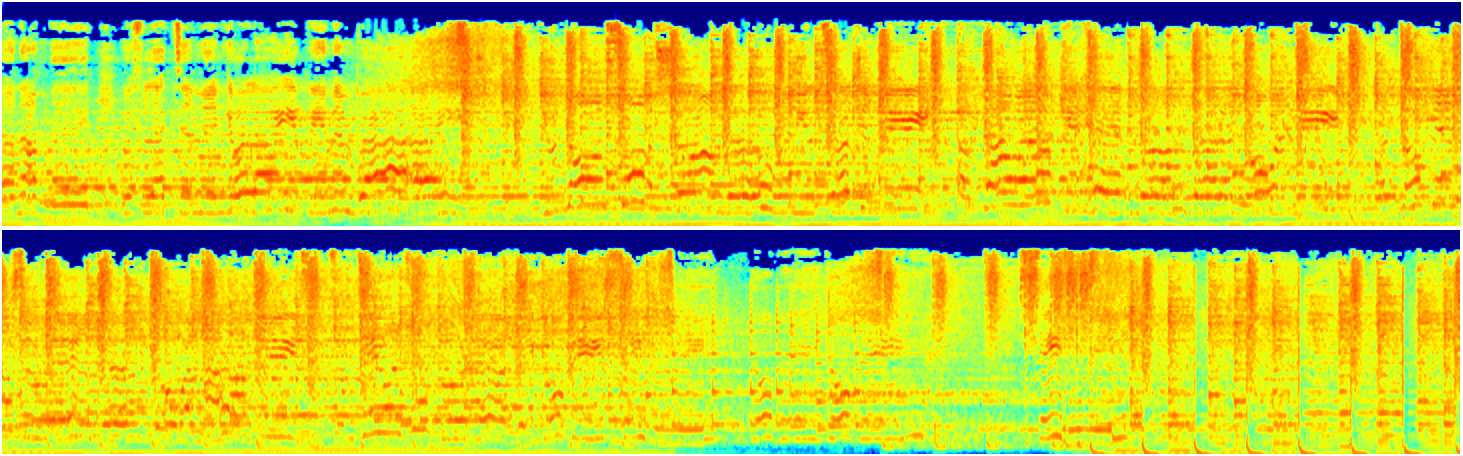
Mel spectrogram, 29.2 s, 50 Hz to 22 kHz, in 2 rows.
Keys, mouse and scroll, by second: 0.9-1.4 scroll up 1, 1.4 middle click, 1.9 middle click, 2.7 shift+middle click, 3.4 scroll down 1, 3.9 middle click, 4.7-6.6 drag, 6.6 scroll down 1, 7.0-10.5 drag, 11.3 click, 12.1 typing, 13.4-17.1 drag, 17.4 click, 18.0 typing, 18.7 click, 19.8-22.7 drag, 23.4-23.8 typing, 24.4 click, 25.3 scroll up 1, 26.7-28.0 drag, 28.0-29.1 middle drag.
